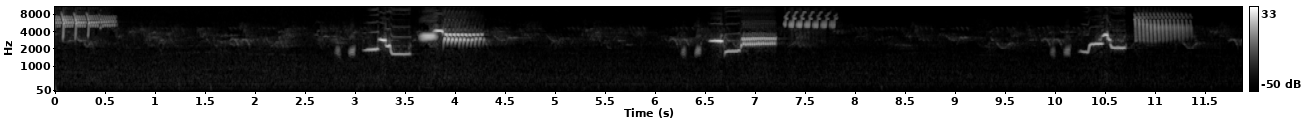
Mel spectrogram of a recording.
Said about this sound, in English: I came to learn this is the wood thrush. And then I remembered, oh, this was Thoreau's favorite bird song.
